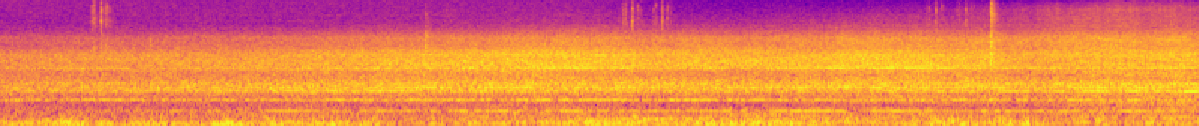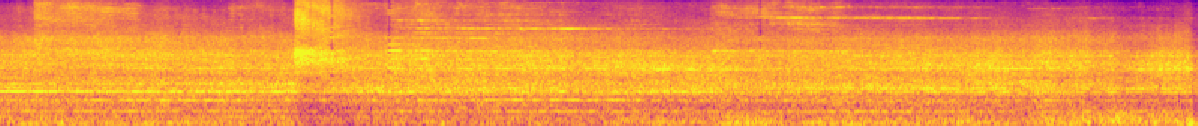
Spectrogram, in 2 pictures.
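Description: A train rolling past, with a steady rumble of wheels on rail and a thin steady wheel squeal over it. There is one short clank about ten seconds in.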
